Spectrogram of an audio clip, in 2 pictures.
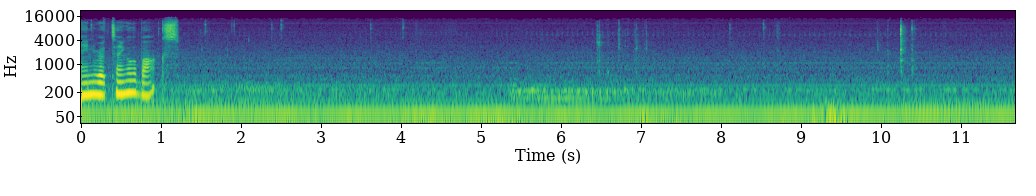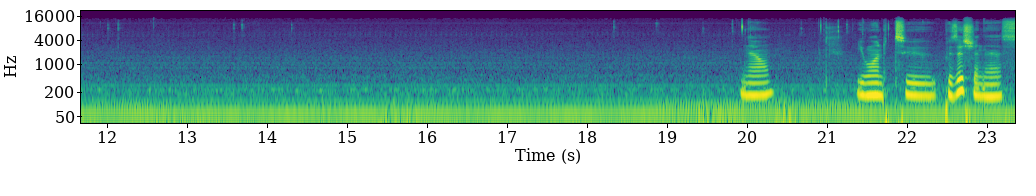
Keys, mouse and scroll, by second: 0.0 click, 0.9 middle click, 12.6-18.7 drag, 19.5 middle click, 20.0 scroll down 1, 20.7 middle click.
